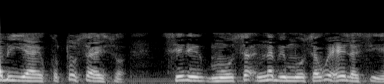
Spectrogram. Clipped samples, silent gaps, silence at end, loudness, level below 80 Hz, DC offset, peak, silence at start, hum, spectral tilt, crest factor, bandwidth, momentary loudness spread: under 0.1%; none; 0 s; -17 LUFS; -50 dBFS; under 0.1%; 0 dBFS; 0 s; none; -12 dB/octave; 16 dB; 4.5 kHz; 7 LU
